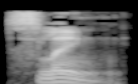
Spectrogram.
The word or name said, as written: sling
